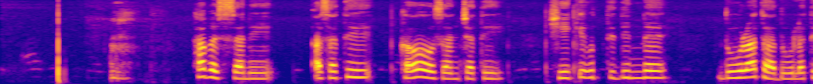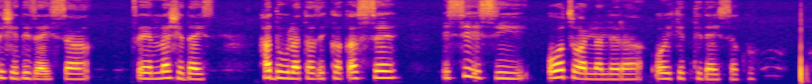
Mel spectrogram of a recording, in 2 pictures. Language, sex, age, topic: Gamo, female, 25-35, government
